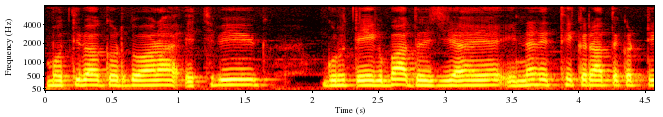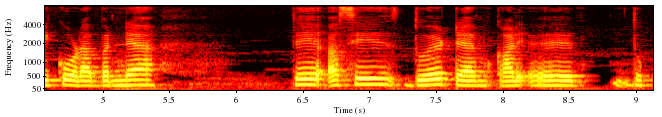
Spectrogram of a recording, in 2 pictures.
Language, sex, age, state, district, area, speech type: Punjabi, female, 45-60, Punjab, Patiala, urban, spontaneous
